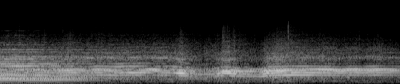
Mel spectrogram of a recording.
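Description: An organ chord from the show's musical bridge ends about a second in and gives way to a steam train whistle: a sustained chord of several notes that sags in pitch and recovers midway. It is a radio sound effect marking the train moving on to the next city.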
